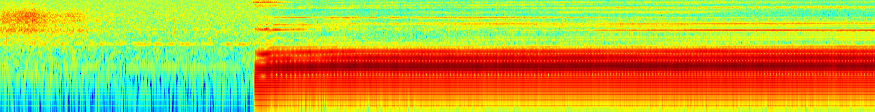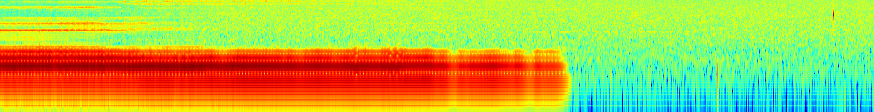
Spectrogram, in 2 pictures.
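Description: A single long chanted Om, vibrated through the whole body, one steady, resonant low hum held at an unchanging pitch for about twelve seconds, loud and alone, then cutting off into near silence.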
